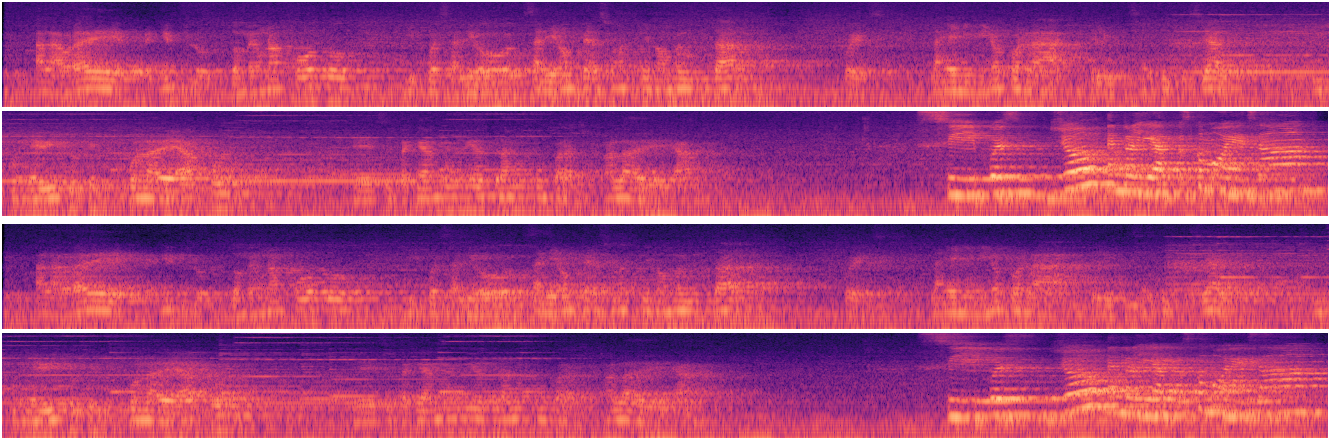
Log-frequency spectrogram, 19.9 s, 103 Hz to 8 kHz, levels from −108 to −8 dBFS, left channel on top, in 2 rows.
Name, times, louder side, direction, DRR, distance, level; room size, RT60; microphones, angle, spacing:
voice 1, 0.2-2.6 3.0-5.6 6.3-9.2 9.8-11.7 12.6-15.2, left 2 dB, 50° left, -1 dB, 1.4 m, -36 dB
sound 1, 8.7-14.0, left 1 dB, 60° right, 3.0 m, -43 dB
voice 2, 17.0-17.5 17.9-19.7, left 3 dB, 75° left, 2 dB, 2.0 m, -25 dB
21.5 x 13.0 x 4.6 m, 2.5 s
head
